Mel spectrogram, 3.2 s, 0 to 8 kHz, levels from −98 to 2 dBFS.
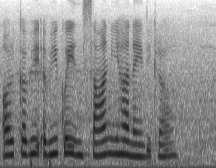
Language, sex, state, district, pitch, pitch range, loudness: Hindi, female, Haryana, Rohtak, 245 Hz, 230-255 Hz, -14 LUFS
